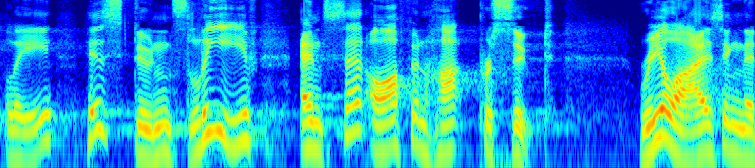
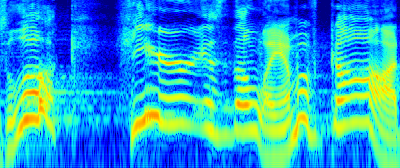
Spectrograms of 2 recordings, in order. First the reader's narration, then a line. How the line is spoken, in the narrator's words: John exclaims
